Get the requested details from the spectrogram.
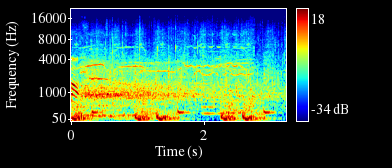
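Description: A crowd at a freestyle MC battle applauds and cheers the winner steadily, a dense wash of clapping with scattered whoops and shouts rising above it, holding at a fairly loud, even level throughout.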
